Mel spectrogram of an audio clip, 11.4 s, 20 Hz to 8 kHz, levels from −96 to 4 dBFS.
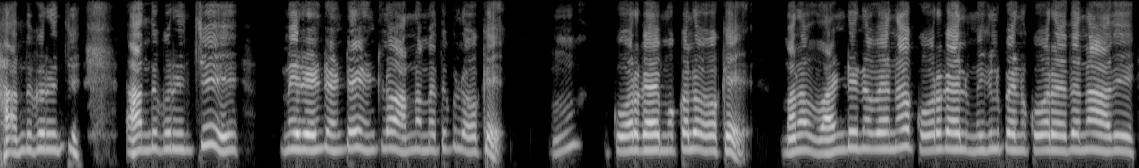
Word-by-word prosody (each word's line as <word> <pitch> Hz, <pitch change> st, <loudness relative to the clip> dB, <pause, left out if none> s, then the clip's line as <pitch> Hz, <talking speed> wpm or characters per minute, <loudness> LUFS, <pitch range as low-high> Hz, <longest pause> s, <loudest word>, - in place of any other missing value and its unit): అందుగురించి, 250 Hz, +2 st, -3 dB, 0.6 s
అందుగురించీ 255 Hz, +4 st, -3 dB, 0.8 s
మీరేంటంటే 250 Hz, 0 st, +3 dB
ఇంట్లో 265 Hz, +2 st, -5 dB
అన్నం 245 Hz, +2 st, -6 dB
మెతుకులు 255 Hz, +1 st, -7 dB
ఓకే. 215 Hz, -, -1 dB, 0.6 s
హ్మ్. 250 Hz, +10 st, -11 dB, 0.4 s
కూరగాయ 240 Hz, +1 st, +5 dB
ముక్కలు 250 Hz, +2 st, 0 dB, 0.2 s
ఓకే. 230 Hz, 0 st, +1 dB, 0.5 s
మనం 235 Hz, +3 st, +2 dB, 0.2 s
వండినవేనా 260 Hz, +4 st, +1 dB, 0.2 s
కూరగాయలు 255 Hz, +1 st, +1 dB
మిగిలిపోయిన 250 Hz, 0 st, -3 dB
కూరేదేనా 245 Hz, +1 st, +1 dB
అది 235 Hz, +1 st, -2 dB
250 Hz, 90 wpm, -24 LUFS, 240-260 Hz, 0.8 s, కూరగాయ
